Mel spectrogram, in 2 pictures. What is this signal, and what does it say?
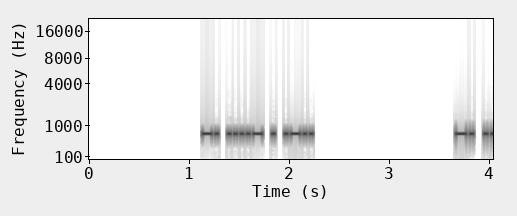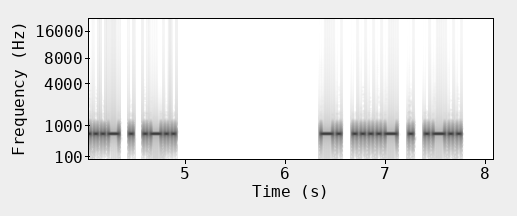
Morse code, heard as a keyed tone, about 33 wpm, 700 Hz. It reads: N4EL N4EL N4EL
